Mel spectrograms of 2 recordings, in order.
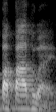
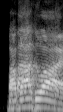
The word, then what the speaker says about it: Papa Duai: yeah, it's called Papaduai. Papa Duai. Papa, say it right. Papa Duai. Not Baba. Baba Duai.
